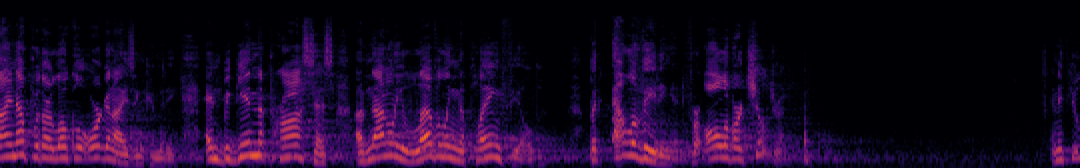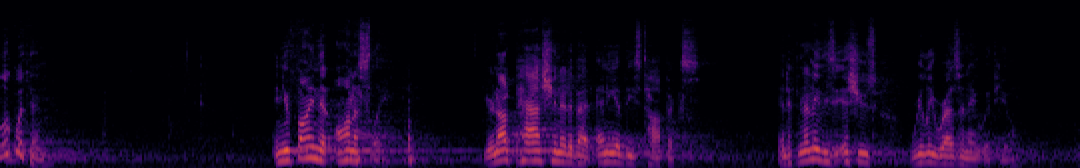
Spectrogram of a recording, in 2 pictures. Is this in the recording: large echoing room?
yes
